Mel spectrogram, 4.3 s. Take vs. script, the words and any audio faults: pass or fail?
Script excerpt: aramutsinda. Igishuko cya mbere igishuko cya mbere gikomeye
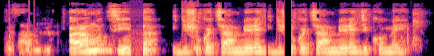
fail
